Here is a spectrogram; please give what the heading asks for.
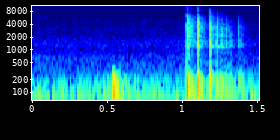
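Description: An eight-sided die, rolled for damage in a tabletop role-playing game, drops onto a tabletop with one soft knock, then clatters through a quick burst of four or five bright, ringing bounces before settling. Fairly quiet, with no voices.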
